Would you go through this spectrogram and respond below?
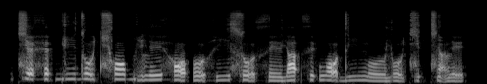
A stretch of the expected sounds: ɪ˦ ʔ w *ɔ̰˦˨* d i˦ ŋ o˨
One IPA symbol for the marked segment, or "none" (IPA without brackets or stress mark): ɔ̰˦˨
